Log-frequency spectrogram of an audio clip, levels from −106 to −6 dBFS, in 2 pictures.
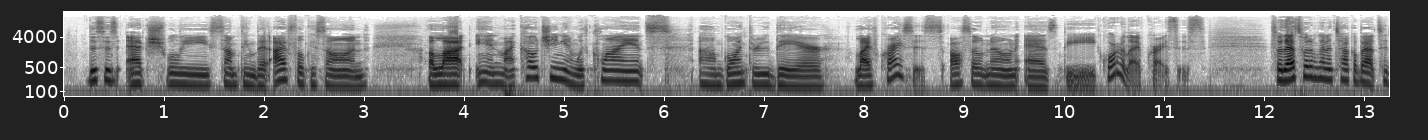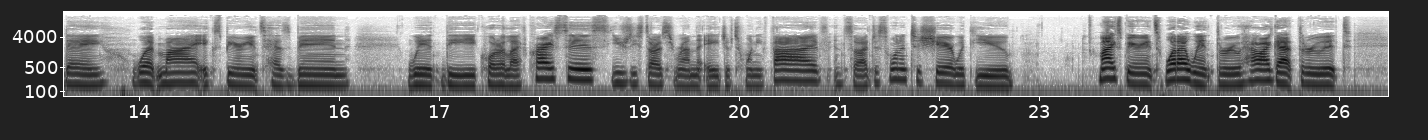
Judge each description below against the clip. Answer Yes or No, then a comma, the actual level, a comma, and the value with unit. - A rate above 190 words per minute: No, average, 170 wpm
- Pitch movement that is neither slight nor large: Yes, average, 4.0 semitones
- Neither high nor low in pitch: Yes, medium, 160 Hz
